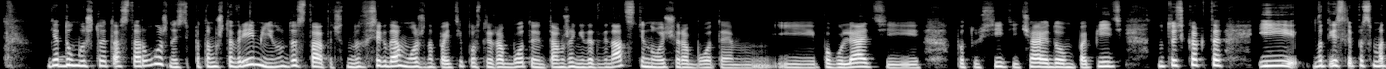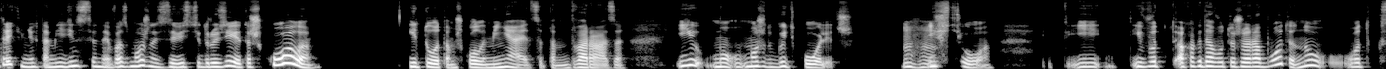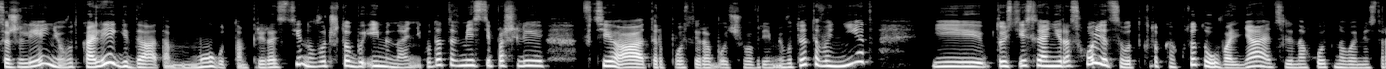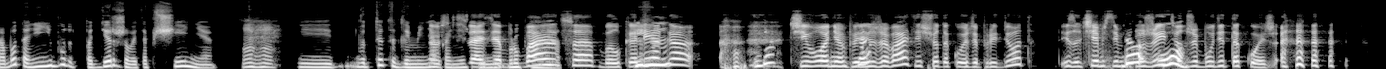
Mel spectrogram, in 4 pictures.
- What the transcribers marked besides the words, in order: chuckle; chuckle
- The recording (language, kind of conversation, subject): Russian, podcast, Как миграция или переезды повлияли на вашу идентичность?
